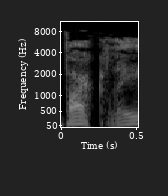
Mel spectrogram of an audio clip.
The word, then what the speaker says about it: Berkeley: name and style being the honorable kirk cudbright lannover marjorie banks sellers viscount berkeley of chalmundale castle warwickshire pronounced kakubri flanover marshbank sellers vikant barkley of chumley castle workshop he is standing by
